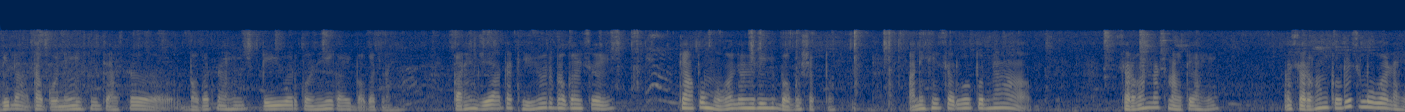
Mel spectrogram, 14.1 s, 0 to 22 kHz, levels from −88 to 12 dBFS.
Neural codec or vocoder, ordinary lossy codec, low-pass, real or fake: none; none; 7.2 kHz; real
